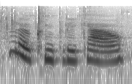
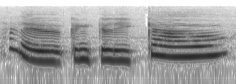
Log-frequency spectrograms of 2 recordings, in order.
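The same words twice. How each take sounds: First: Said in the usual way. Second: Slow drawn-out sing-song; baby talk. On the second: Acted. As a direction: stretch cow out for toddler. Cooing toy name to baby.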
